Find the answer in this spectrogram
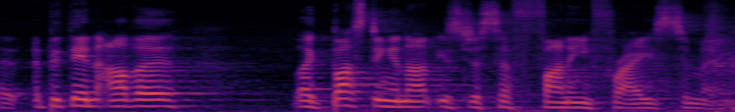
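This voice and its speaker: A woman's fairly low voice in an Australian accent, with ordinary pitch variation and a moderate pace. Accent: Australian, regional. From regional Australia. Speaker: comedian and actor. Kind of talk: casual interview.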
